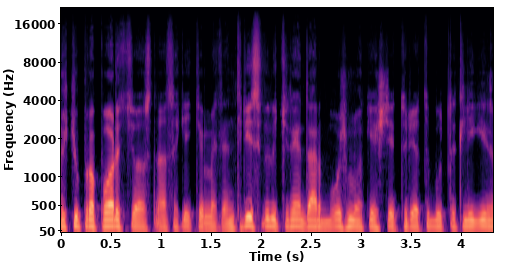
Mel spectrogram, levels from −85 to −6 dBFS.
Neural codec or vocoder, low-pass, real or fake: autoencoder, 48 kHz, 32 numbers a frame, DAC-VAE, trained on Japanese speech; 19.8 kHz; fake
